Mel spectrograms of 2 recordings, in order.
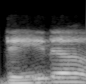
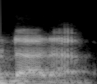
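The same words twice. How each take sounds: First: "data" opening like the word day; day-ta pronunciation. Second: "data" with ah in the first syllable; dah-ta pronunciation. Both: Shown as a demonstration. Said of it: "two different sounds to that".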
